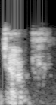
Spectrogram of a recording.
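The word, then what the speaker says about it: Pook: Just call me Took. I'm sorry, it's breaking up. P-O-O-K. It's pronounced Took.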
